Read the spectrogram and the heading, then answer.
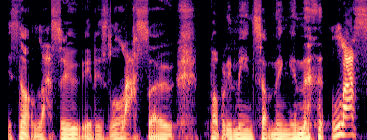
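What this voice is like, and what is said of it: Northern English accent. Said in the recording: “some sort of northern accent there”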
